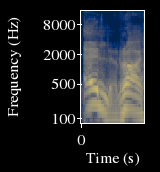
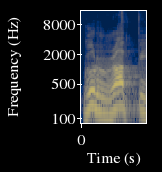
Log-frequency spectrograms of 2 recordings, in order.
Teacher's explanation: iki şed de ver erra şeklinde okuyoruz Normalde elra şeklinde okurduk lamı ortadan kaldırdık şed de verdik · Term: idgam mütekaribeyn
